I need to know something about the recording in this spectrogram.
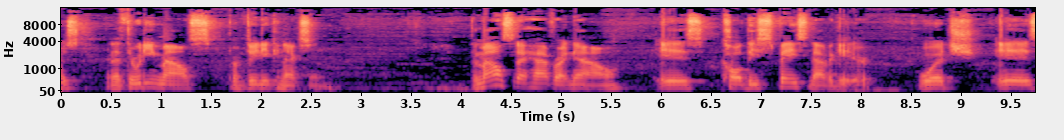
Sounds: speech

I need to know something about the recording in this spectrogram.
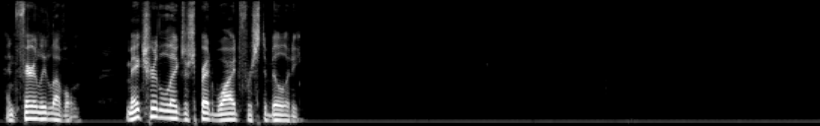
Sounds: speech

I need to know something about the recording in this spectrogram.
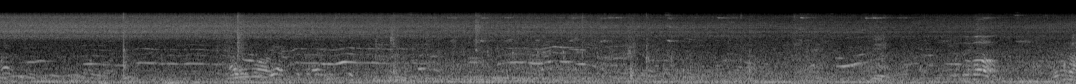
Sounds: speech

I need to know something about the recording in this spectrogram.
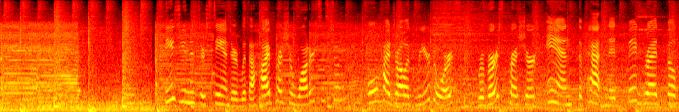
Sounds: truck, music, vehicle, speech

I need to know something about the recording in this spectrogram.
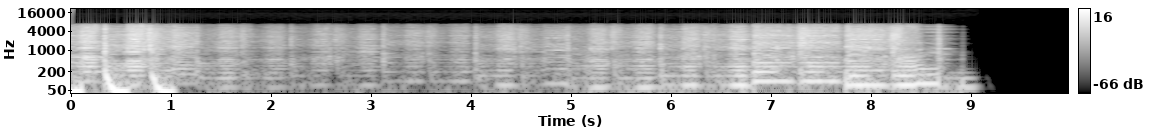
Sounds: music

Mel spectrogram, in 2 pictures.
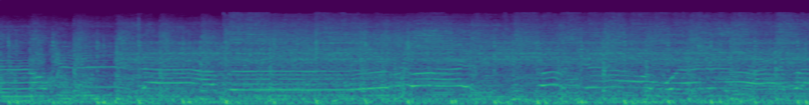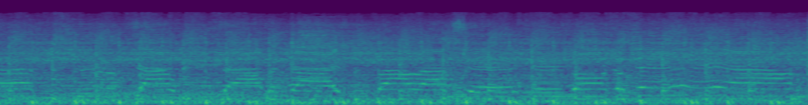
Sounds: music

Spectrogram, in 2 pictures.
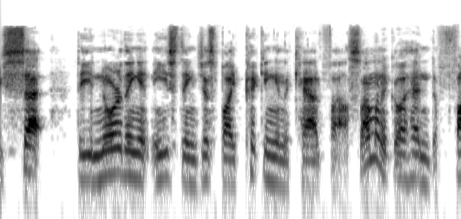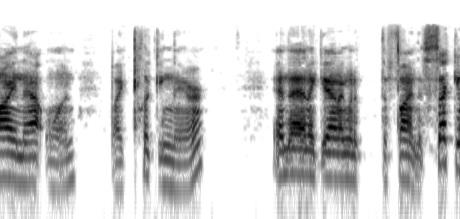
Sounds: speech

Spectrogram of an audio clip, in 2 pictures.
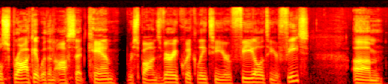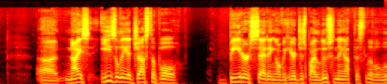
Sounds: speech

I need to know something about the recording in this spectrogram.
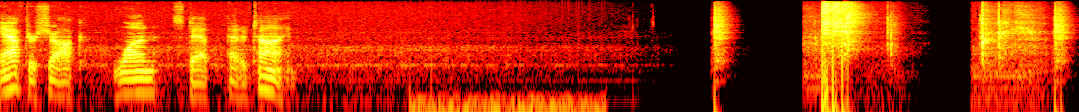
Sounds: speech

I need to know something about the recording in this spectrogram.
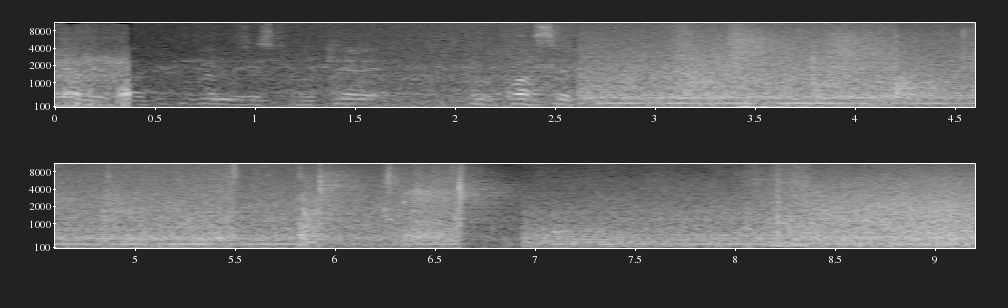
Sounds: outside, urban or man-made, speech

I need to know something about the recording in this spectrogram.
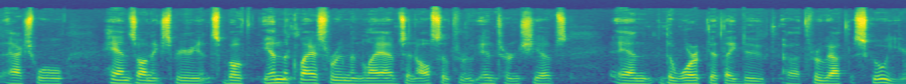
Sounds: inside a small room, speech

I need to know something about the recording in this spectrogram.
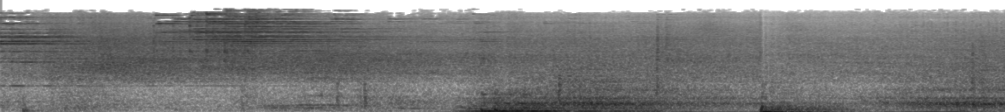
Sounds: music, percussion, wood block

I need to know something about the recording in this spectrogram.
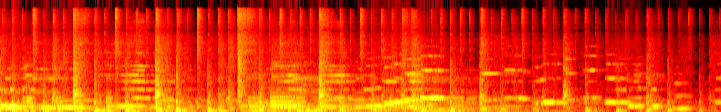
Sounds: plucked string instrument, music, guitar, bowed string instrument, musical instrument, drum

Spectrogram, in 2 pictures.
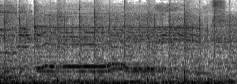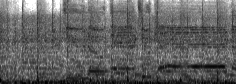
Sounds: music

